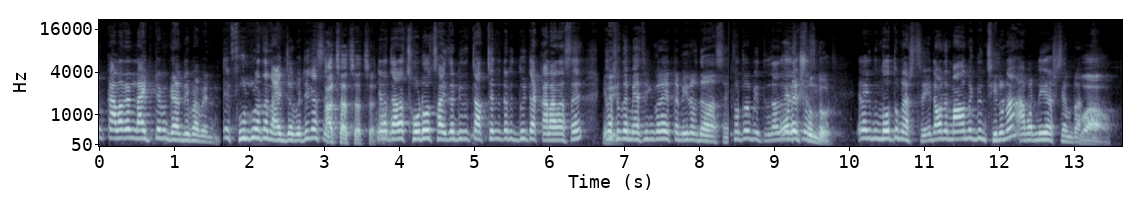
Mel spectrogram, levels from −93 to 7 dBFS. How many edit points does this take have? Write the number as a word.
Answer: two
